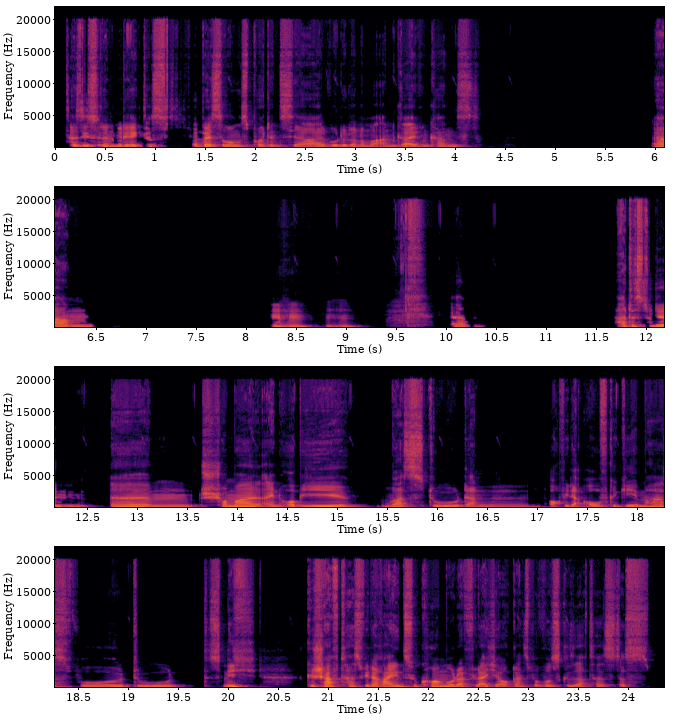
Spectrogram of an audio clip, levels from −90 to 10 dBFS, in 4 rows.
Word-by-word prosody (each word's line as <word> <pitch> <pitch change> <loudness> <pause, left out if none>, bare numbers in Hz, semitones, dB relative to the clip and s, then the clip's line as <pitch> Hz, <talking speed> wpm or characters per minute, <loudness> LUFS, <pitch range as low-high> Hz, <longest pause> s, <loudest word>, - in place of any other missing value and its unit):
Da - - +2
siehst 95 -1 +1
du - - -6
dann 95 -1 +1
wieder 100 - 0
direkt 95 0 +2
das - - 0 0.2
Verbesserungspotenzial, 95 -2 0
wo 95 - -1
du - - -1
dann 95 - -3
nochmal 90 -1 -3
angreifen 95 -1 -1
kannst. 95 +1 -7 1.7
Ähm 90 -1 +2 1.8
Mhm, 100 0 -2
mhm. 95 +2 -10 0.9
Ähm. - - -2 1.5
Hattest 125 0 +3
du 120 - -4
denn, 105 -2 +1
ähm, 95 -2 +1
schon 100 0 +1
mal 105 -1 +6
ein 95 -1 -1
Hobby, 100 0 +4 0.3
was 95 -1 +1
du 95 -1 -1
dann 90 +6 -7
auch - - -4
wieder - - -1
aufgegeben 145 +10 -1
hast, 155 0 +1
wo 105 -1 -1
du 95 -2 -3 0.2
das - - -5
nicht 125 +2 +1 0.5
geschafft 120 0 +6
hast, 105 -1 -1
wieder 100 -3 +3
reinzukommen 130 +5 +3
oder 95 -3 +3
vielleicht - - 0
auch - - -1
ganz 90 -1 -5
bewusst 105 +3 -3
gesagt 95 -2 -5
hast: 95 0 -4
„Das - - -4
100 Hz, 120 wpm, -30 LUFS, 95-105 Hz, 1.8 s, mal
